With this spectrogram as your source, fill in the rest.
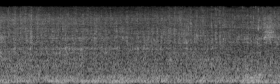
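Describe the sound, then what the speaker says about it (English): Tap water gushing steadily into a pot to rinse lamb for an Irish recipe, a loud, close, continuous rush of running water with no break throughout. "You want to get it till it's only clear water coming out of the pot."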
